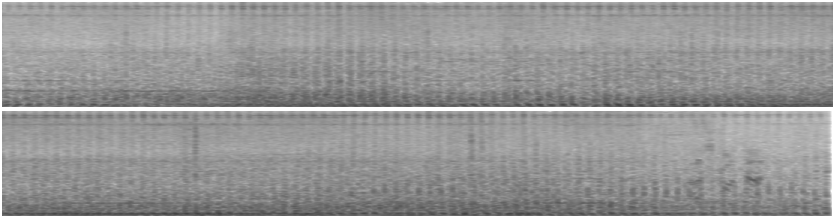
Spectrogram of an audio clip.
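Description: A helicopter's rotor thuds and roars nearby.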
